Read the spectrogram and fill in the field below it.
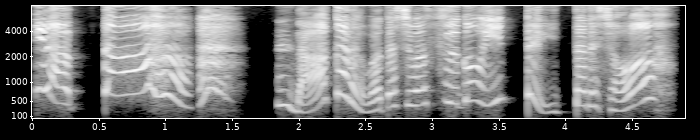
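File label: Japanese, Voice; GF Alarm; MicroUZIMod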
